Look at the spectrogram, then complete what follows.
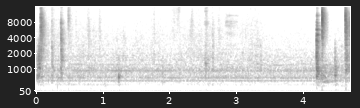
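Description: Snooker balls clicking: a cue tip striking the cue ball and balls knocking together, in two groups of sharp clicks, one at the start and one about four seconds in.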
